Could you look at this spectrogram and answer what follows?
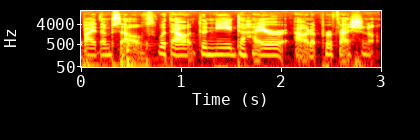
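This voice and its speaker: A woman co-hosting a podcast, chatty and quick to laugh, speaking while she has a cold. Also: lowish voice, little pitch movement, vocal fry, a bit bright, no echo. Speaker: podcast co-host. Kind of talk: casual chat.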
